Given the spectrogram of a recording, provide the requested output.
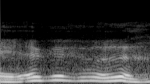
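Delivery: loud, high burst of laughter; loud laughing. Real, not acted. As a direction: crack up loudly. Laughs after the crash.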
